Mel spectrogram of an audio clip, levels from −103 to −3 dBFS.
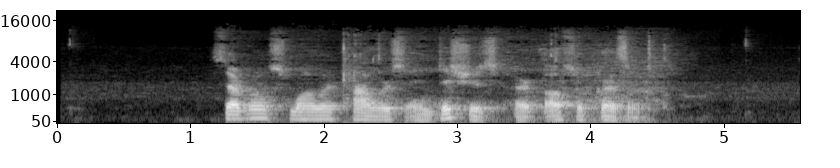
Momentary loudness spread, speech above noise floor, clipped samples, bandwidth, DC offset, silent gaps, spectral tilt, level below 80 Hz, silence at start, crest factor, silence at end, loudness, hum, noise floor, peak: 8 LU; 47 dB; under 0.1%; 12 kHz; under 0.1%; none; -5.5 dB/octave; -50 dBFS; 1.2 s; 20 dB; 1 s; -23 LUFS; none; -70 dBFS; -4 dBFS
